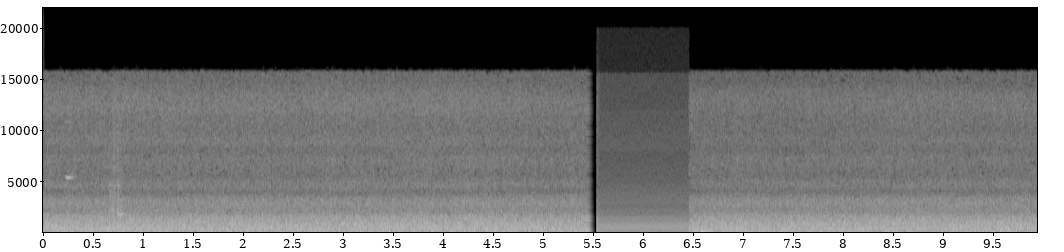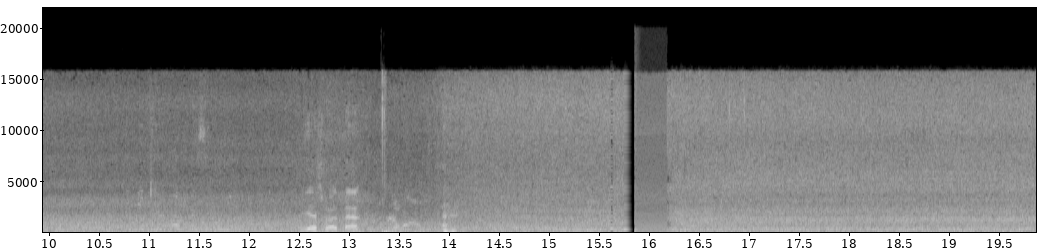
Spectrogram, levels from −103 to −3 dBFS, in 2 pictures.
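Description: A long network dropout runs from 5.43 to 6.47 s, with about a second of audio never arriving, likely because the connection stalled. The receiver stretches the last sound into a decaying buzz and hiss to cover the gap, and only a brief near-silence of about 30 ms is left before playback resumes. The material from that second is simply gone.

A short concealed packet loss follows at 15.61 to 15.65 s, where about 20 ms missed the decoder. The receiver papered over it by extending the preceding sound and crossfading back, heard as a quick smear or wobble.

Right after, from 15.75 to 16.19 s, comes a second long network dropout of about 0.42 s, likely from the same kind of stall. Again the last sound is drawn out and fades, a short silence of about 30 ms follows, and the audio returns with that stretch missing.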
